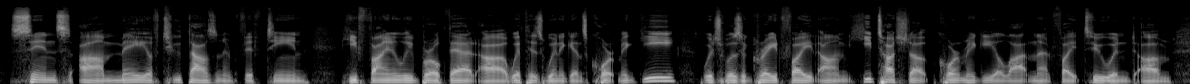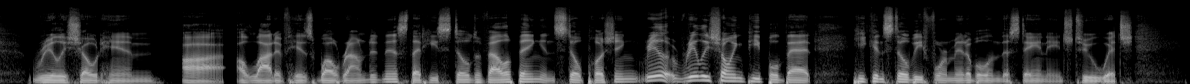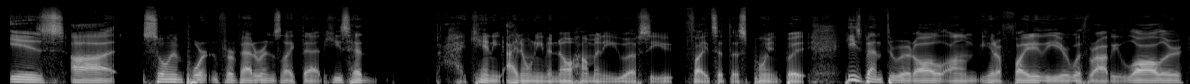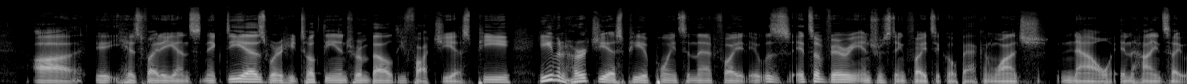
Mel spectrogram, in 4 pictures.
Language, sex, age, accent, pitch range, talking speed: English, male, 30-49, American, 85-105 Hz, 185 wpm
